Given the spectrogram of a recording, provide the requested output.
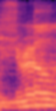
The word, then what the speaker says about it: Giraud: wasn't familiar with it so alfred zero you almost want to leave the d off it's silent so pronouncing the name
